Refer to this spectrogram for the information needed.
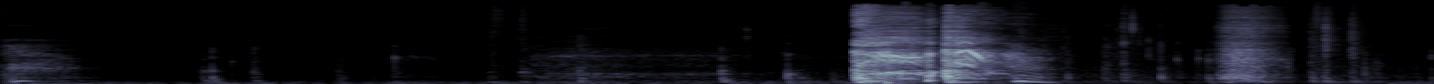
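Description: A couple of harsh, chesty coughs in a quiet room, with a few soft breaths and clicks around them; a productive cough with stuck phlegm.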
